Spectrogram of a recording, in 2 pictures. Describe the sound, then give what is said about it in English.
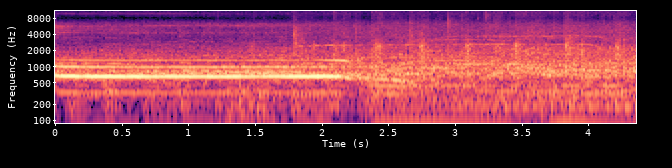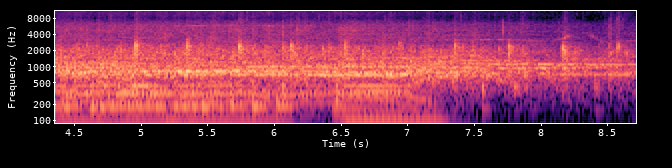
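Dense audience applause greets the host of a Bible-themed comedy show. It breaks in after a sustained musical note and continues as a busy crackle, with low music tones lingering beneath. “That applause never gets old.”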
